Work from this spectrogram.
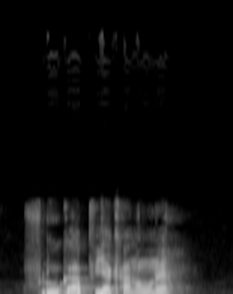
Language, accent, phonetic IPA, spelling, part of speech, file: German, Austria, [fluːkˈʔapveːɐ̯kaˌnoːnə], Flugabwehrkanone, noun, De-at-Flugabwehrkanone.ogg
- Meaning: synonym of Fliegerabwehrkanone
